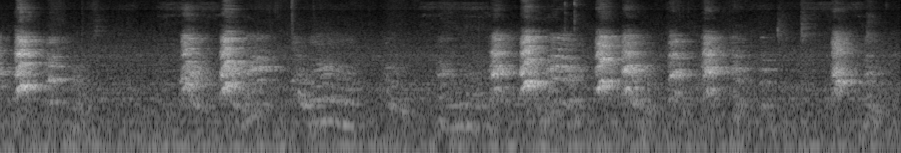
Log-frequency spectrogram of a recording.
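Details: Cavalier King Charles Spaniel puppies in an indoor home puppy pen giving sharp, high yips and barks in irregular bursts, about a dozen over nine seconds, some doubled, with faint low murmuring between them.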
